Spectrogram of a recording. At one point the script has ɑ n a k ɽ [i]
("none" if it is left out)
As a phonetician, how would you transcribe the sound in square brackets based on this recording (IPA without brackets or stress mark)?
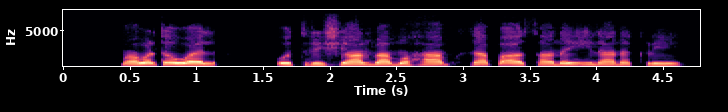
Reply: i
